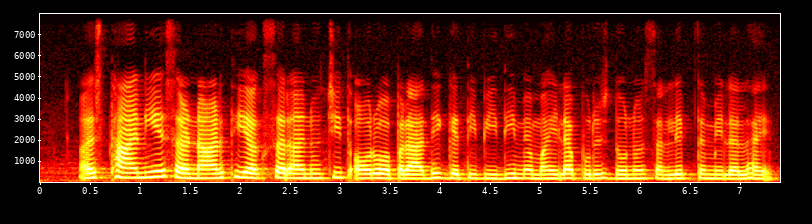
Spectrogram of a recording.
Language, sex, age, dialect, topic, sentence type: Magahi, female, 31-35, Southern, agriculture, statement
